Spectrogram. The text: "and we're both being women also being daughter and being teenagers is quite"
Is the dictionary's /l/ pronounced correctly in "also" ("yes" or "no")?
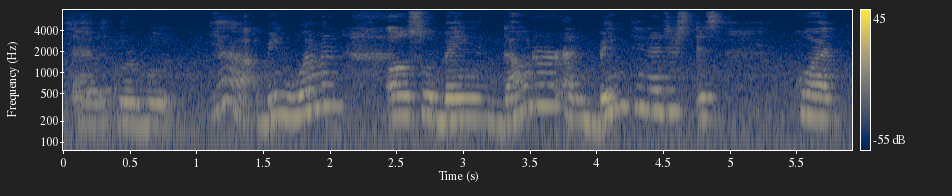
yes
